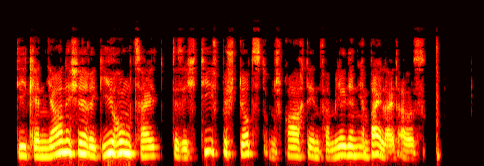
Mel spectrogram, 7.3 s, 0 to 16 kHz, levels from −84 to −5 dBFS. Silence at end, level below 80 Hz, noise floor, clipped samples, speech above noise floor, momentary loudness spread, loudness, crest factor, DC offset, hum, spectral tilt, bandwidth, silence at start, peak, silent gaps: 0.65 s; -64 dBFS; -66 dBFS; under 0.1%; 47 dB; 12 LU; -19 LUFS; 18 dB; under 0.1%; none; -6 dB/octave; 7.6 kHz; 0.25 s; -2 dBFS; none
